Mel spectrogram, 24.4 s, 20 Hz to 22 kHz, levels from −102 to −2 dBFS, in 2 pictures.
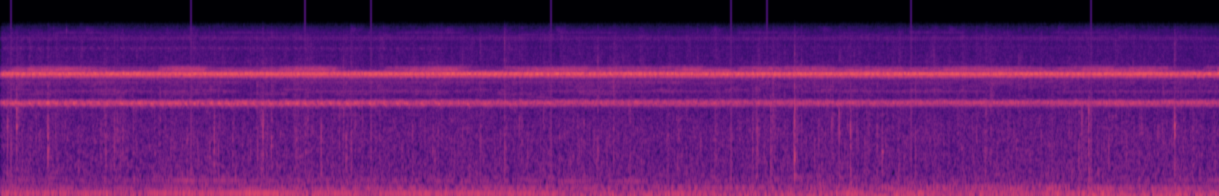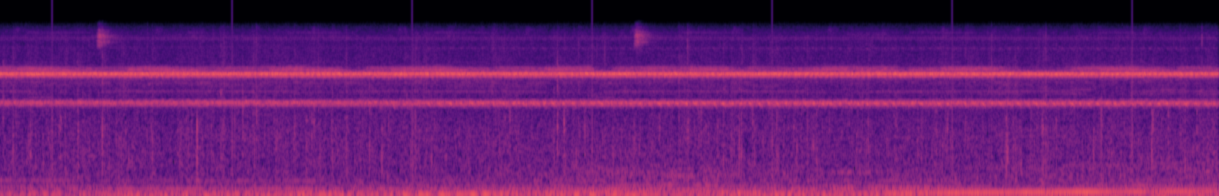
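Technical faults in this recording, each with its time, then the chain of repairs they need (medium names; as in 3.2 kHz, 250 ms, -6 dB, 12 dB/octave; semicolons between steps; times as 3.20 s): tick 33 1/3 rpm -23 dBFS
3.05 s: pop
7.67 s: pop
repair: de-click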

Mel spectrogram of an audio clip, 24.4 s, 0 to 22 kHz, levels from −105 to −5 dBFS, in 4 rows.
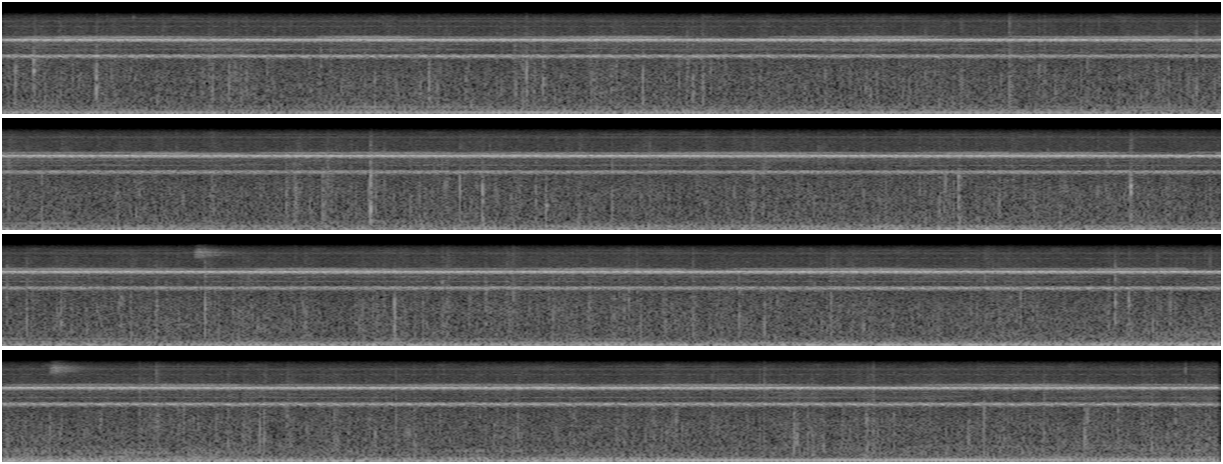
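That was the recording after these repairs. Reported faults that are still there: nothing left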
